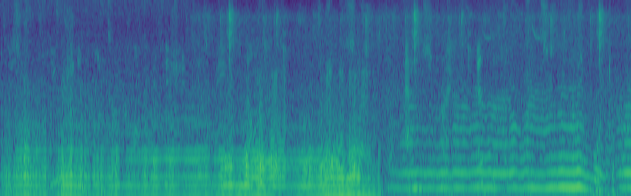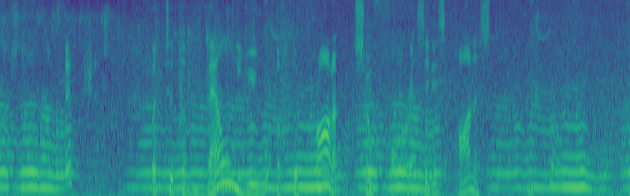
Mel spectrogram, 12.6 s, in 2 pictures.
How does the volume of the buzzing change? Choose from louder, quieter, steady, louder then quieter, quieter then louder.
steady.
